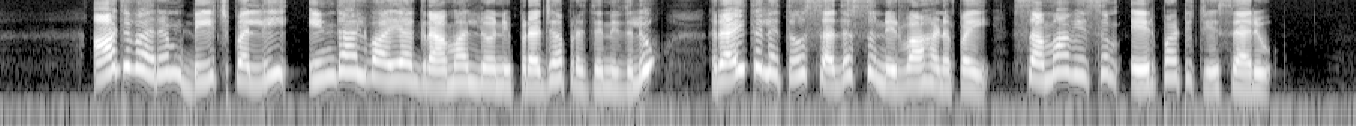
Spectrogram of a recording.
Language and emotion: Telugu, neutral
